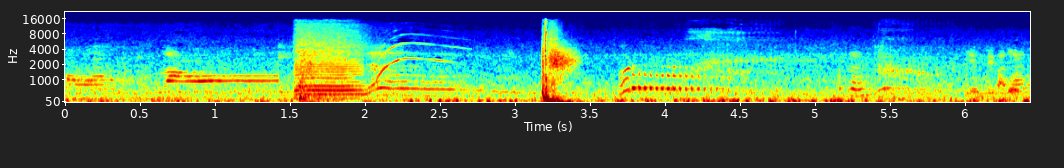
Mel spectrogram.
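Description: Cartoon-style comedy sound effects: a steep rising whistle glide about two seconds in, a sharp whack about three seconds in that is the loudest sound, then a shorter rising tone.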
